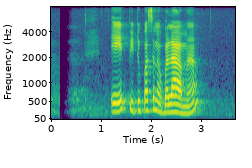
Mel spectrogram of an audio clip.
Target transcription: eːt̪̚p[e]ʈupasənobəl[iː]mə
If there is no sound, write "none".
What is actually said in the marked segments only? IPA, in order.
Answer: i, aː

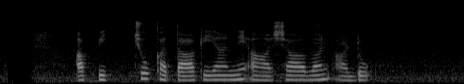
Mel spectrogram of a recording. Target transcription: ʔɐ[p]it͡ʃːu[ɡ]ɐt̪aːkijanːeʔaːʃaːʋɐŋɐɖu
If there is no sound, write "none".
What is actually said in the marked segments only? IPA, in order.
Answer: p, k

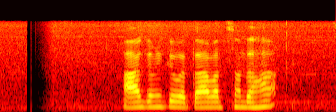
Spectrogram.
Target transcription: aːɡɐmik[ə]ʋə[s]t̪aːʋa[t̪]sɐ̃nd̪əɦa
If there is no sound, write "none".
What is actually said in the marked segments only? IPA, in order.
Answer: ə, none, t̪

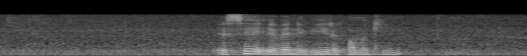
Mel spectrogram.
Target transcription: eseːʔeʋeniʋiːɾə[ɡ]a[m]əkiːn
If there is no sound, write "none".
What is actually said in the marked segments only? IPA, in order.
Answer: k, m

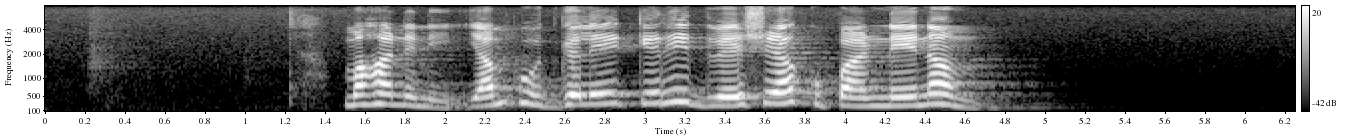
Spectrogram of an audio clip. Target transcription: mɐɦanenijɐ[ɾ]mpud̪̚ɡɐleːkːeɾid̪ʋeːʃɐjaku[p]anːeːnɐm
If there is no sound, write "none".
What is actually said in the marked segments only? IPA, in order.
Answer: none, p

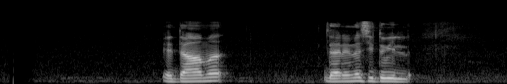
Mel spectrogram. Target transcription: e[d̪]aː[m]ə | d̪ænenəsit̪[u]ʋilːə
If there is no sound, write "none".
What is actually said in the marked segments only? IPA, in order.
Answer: d̪, m, u

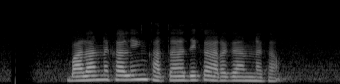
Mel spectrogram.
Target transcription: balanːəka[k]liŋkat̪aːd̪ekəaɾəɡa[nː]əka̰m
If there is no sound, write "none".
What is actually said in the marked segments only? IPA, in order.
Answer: none, nː

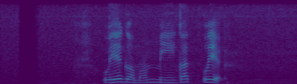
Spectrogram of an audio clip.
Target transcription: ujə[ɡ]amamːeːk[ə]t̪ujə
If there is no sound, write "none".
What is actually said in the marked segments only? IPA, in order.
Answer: ɡ, a

